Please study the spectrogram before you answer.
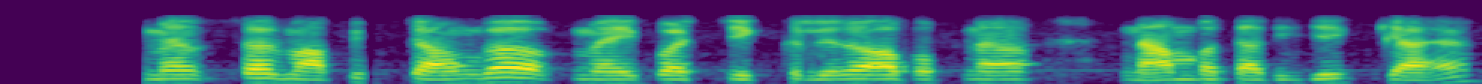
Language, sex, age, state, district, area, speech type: Hindi, male, 45-60, Uttar Pradesh, Sonbhadra, rural, conversation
